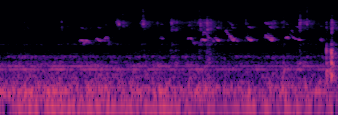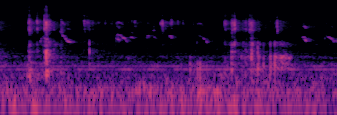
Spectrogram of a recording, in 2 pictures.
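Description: Young Old English Game bantam chickens peeping: a run of short, falling peeps, several a second, from about a second in. A few sharp knocks come around the middle and again near the end.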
